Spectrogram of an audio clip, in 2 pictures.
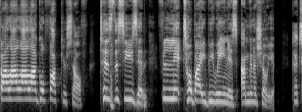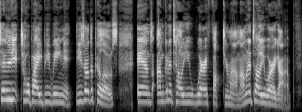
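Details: Vocal tics with coprolalia attributed to Tourette syndrome in a female influencer, with audible swearing tics apparently triggered by an object she shows; the hosts doubt it is genuine and suspect it may be an act.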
